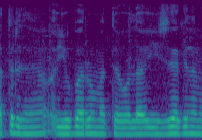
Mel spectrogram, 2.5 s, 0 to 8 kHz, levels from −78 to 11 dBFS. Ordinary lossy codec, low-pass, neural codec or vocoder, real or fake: none; 7.2 kHz; none; real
